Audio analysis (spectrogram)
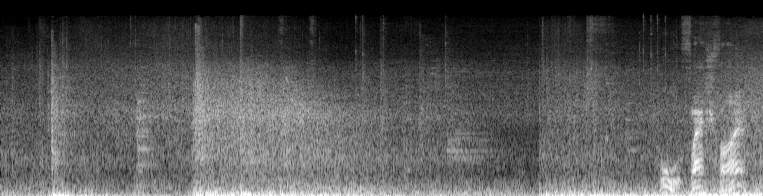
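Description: Naval battle explosions and gunfire in Ultimate Admiral Dreadnoughts, with deep booming blasts and rumbling ship flash-fire detonations that roll continuously, loud and close, while someone speaks over the din.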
